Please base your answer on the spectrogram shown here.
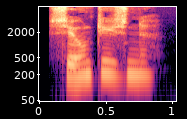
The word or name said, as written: søvndyssende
